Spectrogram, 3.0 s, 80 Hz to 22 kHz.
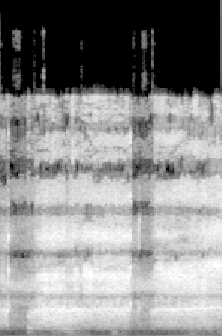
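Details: One of three captive baby cockatiel chicks, the oldest 23 days old, gives a harsh, breathy rasp drawn out in two long bursts.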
